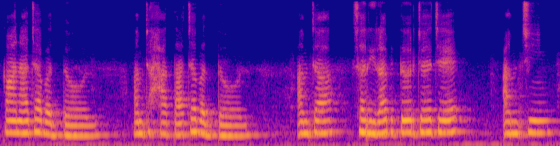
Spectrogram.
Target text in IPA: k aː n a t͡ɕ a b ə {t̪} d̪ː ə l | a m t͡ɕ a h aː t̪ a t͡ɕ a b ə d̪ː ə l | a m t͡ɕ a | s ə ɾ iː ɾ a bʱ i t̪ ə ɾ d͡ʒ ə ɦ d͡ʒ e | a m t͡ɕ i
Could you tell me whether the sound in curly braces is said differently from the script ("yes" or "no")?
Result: yes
